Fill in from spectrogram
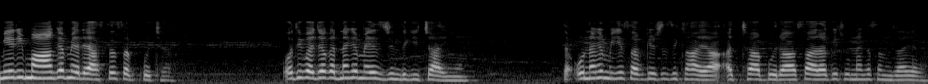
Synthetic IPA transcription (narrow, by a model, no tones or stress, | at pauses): meːɾiːmãːɡɛːmeːɾeaːst̪ɛːsəb̚kʊt͡ʃʰɦɛː | oːd̪iːʋəd͡ʒaːkəɾnaːkemɛ̃ːɪszɪ̃nd̪əɡiːt͡ʃaːiːãː | t̪ẽːʔʊnãːkeːmeːkisəbkɪt͡ʃʰsɪkʰaːjaːʔətːʃʰaːbʊɾaːsaːɾaːkɪt͡ʃʰʊnãːkesəmd͡ʒʱaːjaː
